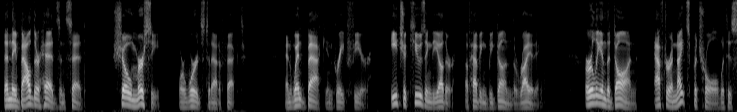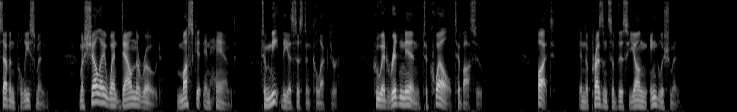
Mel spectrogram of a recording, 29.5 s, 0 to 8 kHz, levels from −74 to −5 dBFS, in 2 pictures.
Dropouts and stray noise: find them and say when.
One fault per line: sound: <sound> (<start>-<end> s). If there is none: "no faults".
no faults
